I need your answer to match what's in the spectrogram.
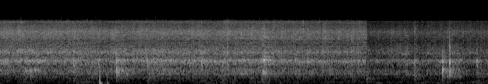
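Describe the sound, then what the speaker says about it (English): Steady, loud sizzling of washed rice frying in a hot pan for khichdi, a continuous hiss with occasional small pops and scrapes of stirring. "If you fry the rice first."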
